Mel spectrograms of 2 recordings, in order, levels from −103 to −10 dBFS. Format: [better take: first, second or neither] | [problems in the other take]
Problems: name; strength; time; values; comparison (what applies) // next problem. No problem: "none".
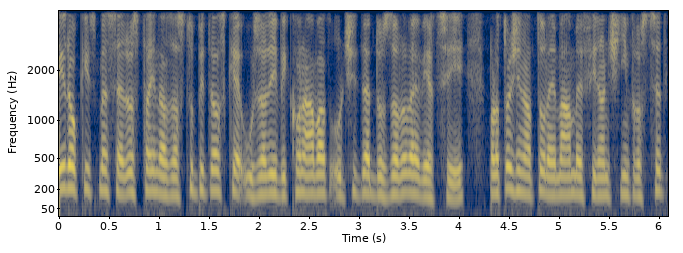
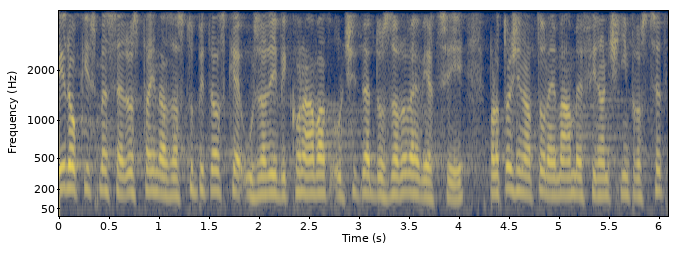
second | noise reduction (neural separator model SepFormer WHAM!)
